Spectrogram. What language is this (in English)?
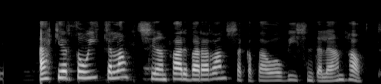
Icelandic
